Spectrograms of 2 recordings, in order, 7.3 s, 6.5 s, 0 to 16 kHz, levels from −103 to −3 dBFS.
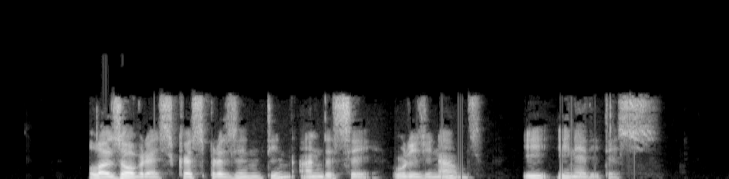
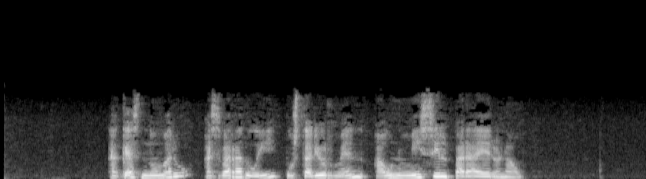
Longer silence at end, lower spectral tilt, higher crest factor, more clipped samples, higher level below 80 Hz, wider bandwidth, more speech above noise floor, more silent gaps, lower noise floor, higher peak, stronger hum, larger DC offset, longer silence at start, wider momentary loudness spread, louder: second, 0.75 s vs 1.25 s; about the same, -4.5 dB/octave vs -5.5 dB/octave; about the same, 20 dB vs 16 dB; neither; first, -54 dBFS vs -62 dBFS; about the same, 8 kHz vs 7.8 kHz; first, 68 dB vs 53 dB; neither; first, -86 dBFS vs -69 dBFS; about the same, 0 dBFS vs -2 dBFS; neither; neither; second, 0.9 s vs 1.1 s; first, 13 LU vs 7 LU; about the same, -19 LUFS vs -17 LUFS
